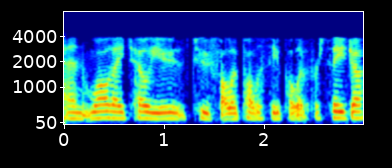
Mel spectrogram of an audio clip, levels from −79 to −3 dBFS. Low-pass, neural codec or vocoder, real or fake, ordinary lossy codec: 7.2 kHz; none; real; AAC, 16 kbps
